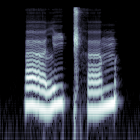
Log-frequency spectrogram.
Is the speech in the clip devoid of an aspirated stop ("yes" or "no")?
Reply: no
